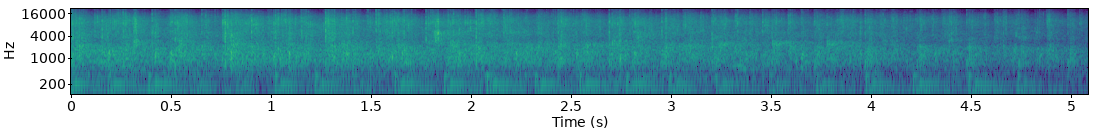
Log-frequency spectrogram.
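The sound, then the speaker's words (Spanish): Applause from an audience at a pluricultural gathering celebrating indigenous languages: dense, steady clapping that continues throughout and fades slightly toward the end. “Un fuerte aplauso, por favor, para el senador Mayur Lapaz”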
